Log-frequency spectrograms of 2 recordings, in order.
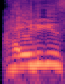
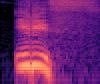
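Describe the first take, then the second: First: The word starts with an 'eye' sound. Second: The word starts with an 'ee' sound. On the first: "उच्चार काय आहे त्याचा? आयरिस आहे" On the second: "पण तिथं उच्चार काय करतात ते? इरिस"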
